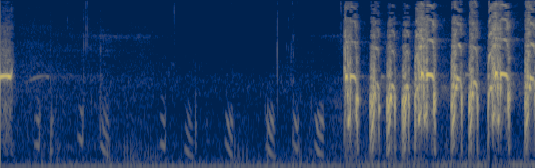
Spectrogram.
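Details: Grey francolin (teetar) breaking into a fast, loud run of harsh, ringing notes after a near-silent stretch of faint ticking, about two notes per second with rising intensity.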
